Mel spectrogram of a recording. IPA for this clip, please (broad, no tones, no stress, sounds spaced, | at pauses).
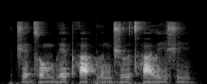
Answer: t͡ʃ e d͡z o m b e pʰ a ɓ ɯ n d͡ʒ ɯ tʰ a l i ʃ i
